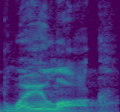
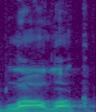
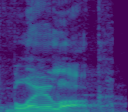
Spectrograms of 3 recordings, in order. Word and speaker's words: Blalock: It's actually Jolene Blaylock. Okay, I said the Canadian pronunciation Blalock, but it's Blaylock.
